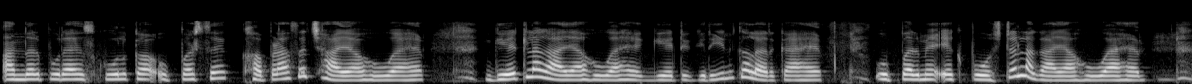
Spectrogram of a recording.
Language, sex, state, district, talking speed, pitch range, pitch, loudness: Hindi, female, Jharkhand, Garhwa, 135 wpm, 205-240 Hz, 225 Hz, -14 LUFS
